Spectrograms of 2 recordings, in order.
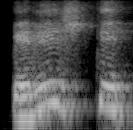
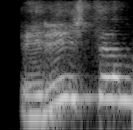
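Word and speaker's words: בראשית: 구약에 정확히 50번 나오는데 이 레시티라는 말이 정확히 50번 나오는데 그 중에 창세기 1장 1절은 앞에 베이트라고 하는 전치사가 붙어서 베레시티라고 발음하는 그러한 문장은 구약성경 전체를 뒤져도 딱 4번 나옵니다.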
